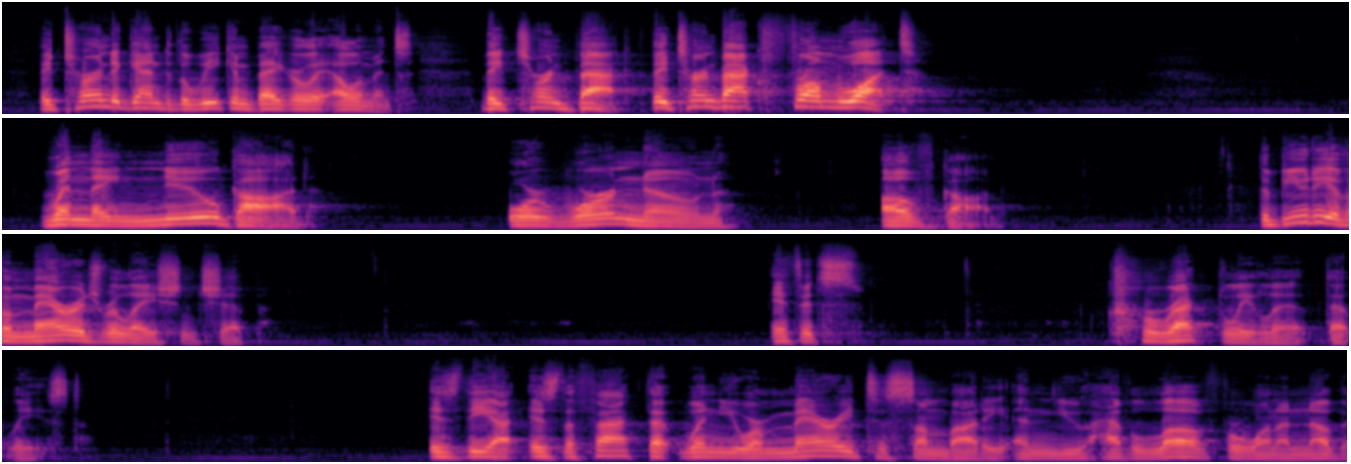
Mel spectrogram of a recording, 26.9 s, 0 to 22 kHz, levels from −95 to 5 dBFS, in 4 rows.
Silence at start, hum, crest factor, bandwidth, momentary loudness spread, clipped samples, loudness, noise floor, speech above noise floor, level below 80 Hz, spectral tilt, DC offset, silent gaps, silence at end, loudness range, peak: 0.2 s; none; 22 dB; 13 kHz; 17 LU; under 0.1%; -26 LUFS; -80 dBFS; 54 dB; -78 dBFS; -5 dB/octave; under 0.1%; none; 0 s; 16 LU; -6 dBFS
